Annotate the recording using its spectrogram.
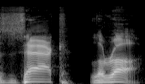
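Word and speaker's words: Zach L'Heureux: The pronunciation guide has it as Zach Leroux.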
